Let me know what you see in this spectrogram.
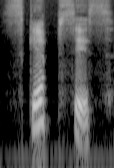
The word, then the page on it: skepsis: [sk'ep:sis]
